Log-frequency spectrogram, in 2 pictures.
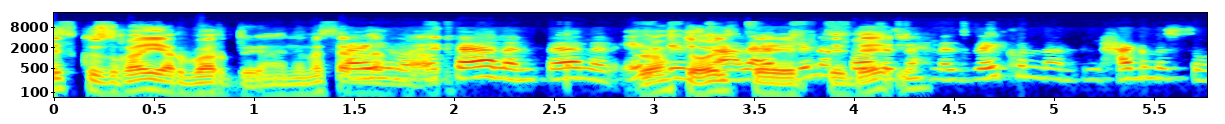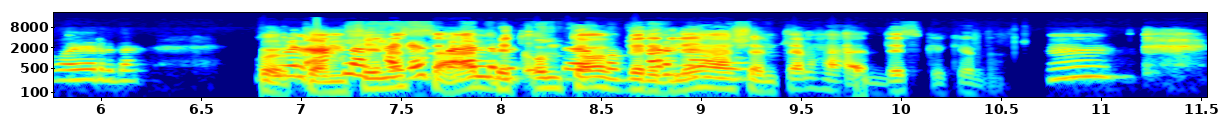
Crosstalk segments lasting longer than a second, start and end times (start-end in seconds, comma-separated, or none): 2.9-4.4, 6.8-9.3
